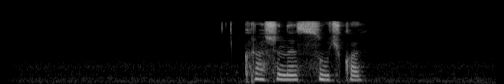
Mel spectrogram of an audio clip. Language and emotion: Russian, angry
